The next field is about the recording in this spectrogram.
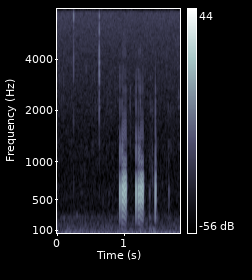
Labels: {"label": "biophony, knock croak", "recorder": "SoundTrap 300"}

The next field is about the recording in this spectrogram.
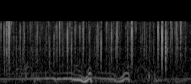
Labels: {"label": "biophony, cascading saw", "recorder": "SoundTrap 600 or HydroMoth"}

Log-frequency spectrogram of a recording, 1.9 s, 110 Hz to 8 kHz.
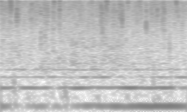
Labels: {"label": "biophony, midshipman", "recorder": "SoundTrap 500"}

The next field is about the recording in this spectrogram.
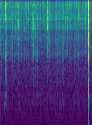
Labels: {"label": "ambient", "recorder": "HydroMoth"}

